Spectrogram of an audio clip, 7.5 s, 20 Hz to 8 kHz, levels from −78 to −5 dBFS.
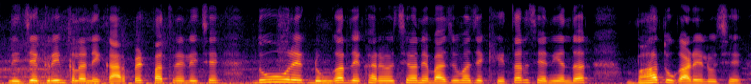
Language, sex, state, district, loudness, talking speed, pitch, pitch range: Gujarati, female, Gujarat, Valsad, -18 LUFS, 185 wpm, 195 Hz, 175-210 Hz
